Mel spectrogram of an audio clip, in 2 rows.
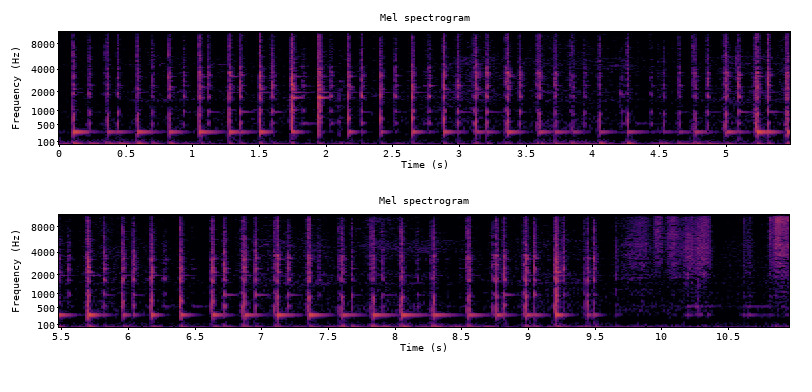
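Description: Fingertips tap quickly on a tall, red, cylindrical metal Baileys gift tin, hollow and open-ended and held upright. The result is a rapid, fairly uneven stream of short, dry ticks with a faint hollow tone around 300 Hz and bright clicky edges near 2.5 kHz. The tapping thins out near the end into a softer, brighter rustle.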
